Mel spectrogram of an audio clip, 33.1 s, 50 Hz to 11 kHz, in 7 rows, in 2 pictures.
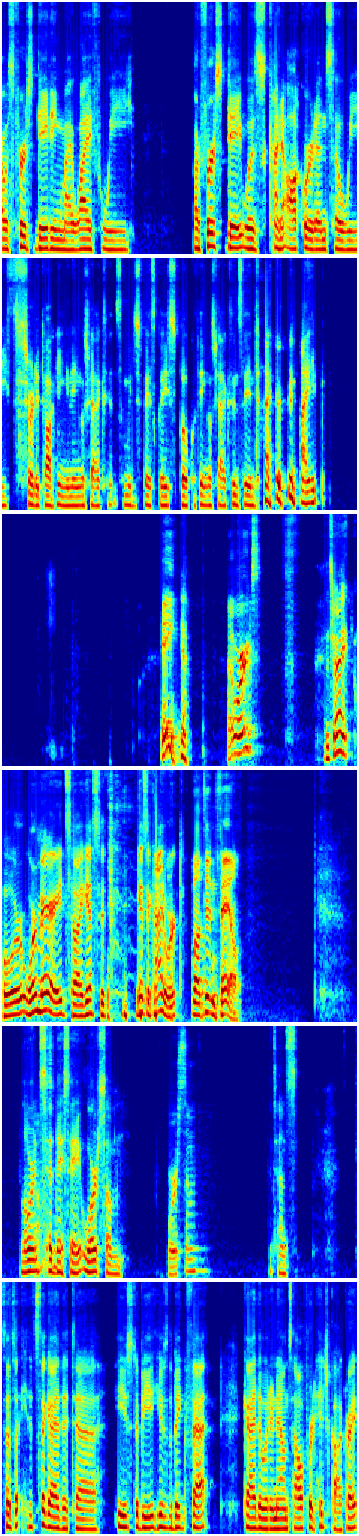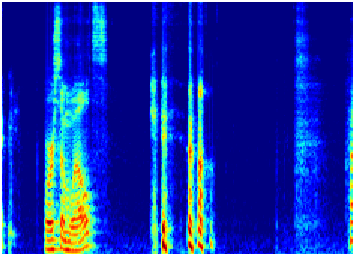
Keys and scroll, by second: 0.8 space, 4.3 m, 20.0 space, 29.6 |.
